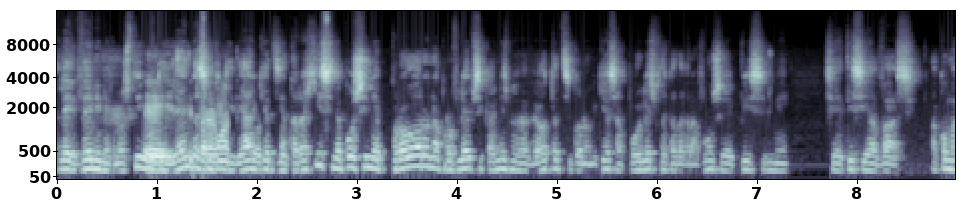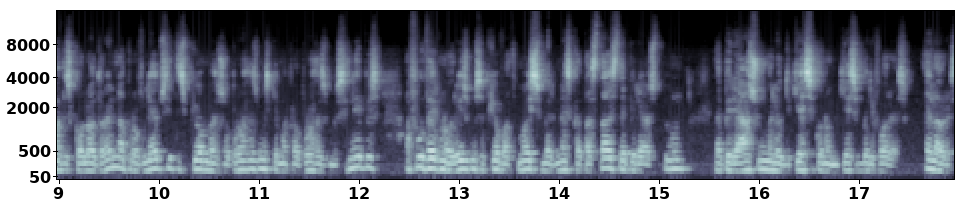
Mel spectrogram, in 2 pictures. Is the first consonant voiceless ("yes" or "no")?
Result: no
